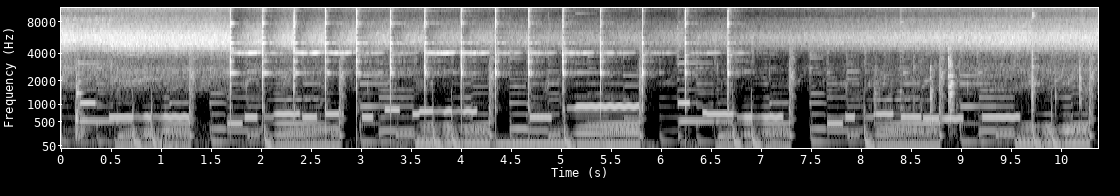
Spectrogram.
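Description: Background music with a melody and bass. Over it, starting about two seconds in and stopping near the middle, comes a run of about a dozen sharp metallic strikes, about three a second, each with a short ring: a hammer driving a metal tent peg.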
